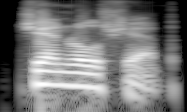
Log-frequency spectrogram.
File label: "Generalship", American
